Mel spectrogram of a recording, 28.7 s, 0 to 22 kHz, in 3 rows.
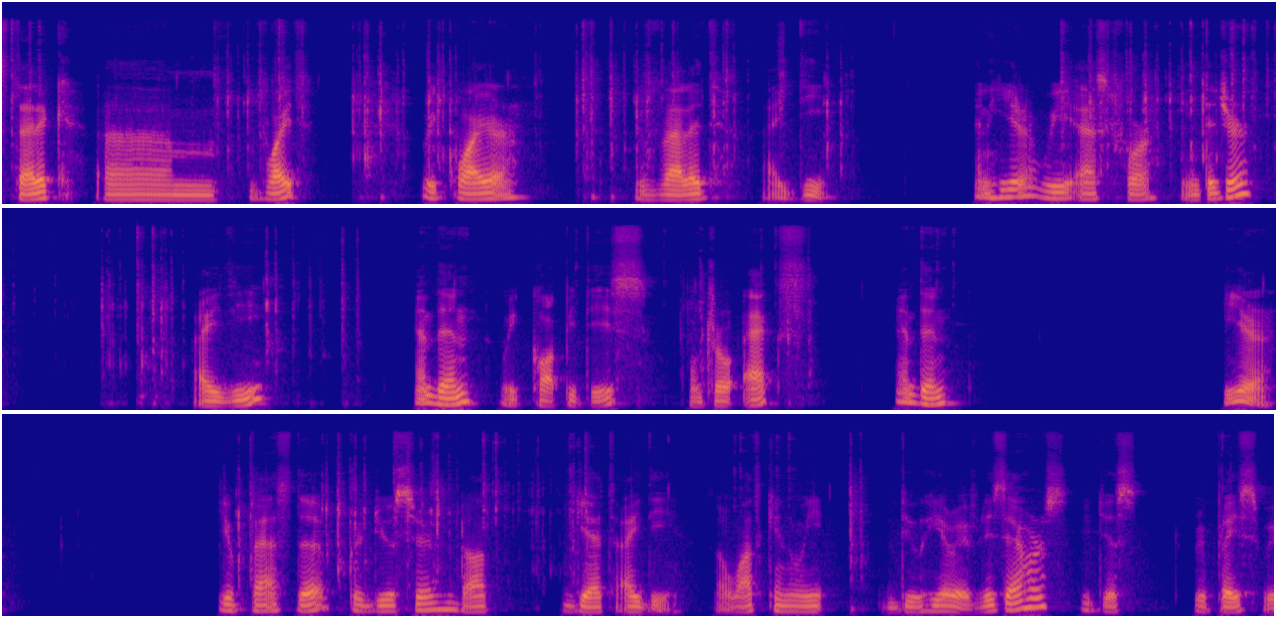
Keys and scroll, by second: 14.6 ctrl+x, 15.4 ctrl+v, 17.7 ctrl+c, 19.6 ctrl+v, 21.9 Return.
